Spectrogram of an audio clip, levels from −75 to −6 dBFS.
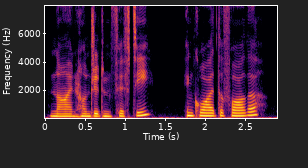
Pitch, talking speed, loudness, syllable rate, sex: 195 Hz, 145 wpm, -15 LUFS, 5.3 syllables/s, female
